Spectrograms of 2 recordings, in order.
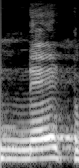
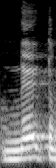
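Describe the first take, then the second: First: नेट with the 'e' dragged long; wrongly lengthened vowel. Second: नेट with a short, quick 'e'; short vowel. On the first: Teacher shows what not to say, long vowel. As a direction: stretch the vowel in नेट as a mistake. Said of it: "ना कि नेट बोलेंगे". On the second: Teacher shows students the correct net, short vowel. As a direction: keep the vowel in नेट brief. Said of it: "लेकिन छोटा उच्चारण हो रहा है". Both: Shown as a demonstration.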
